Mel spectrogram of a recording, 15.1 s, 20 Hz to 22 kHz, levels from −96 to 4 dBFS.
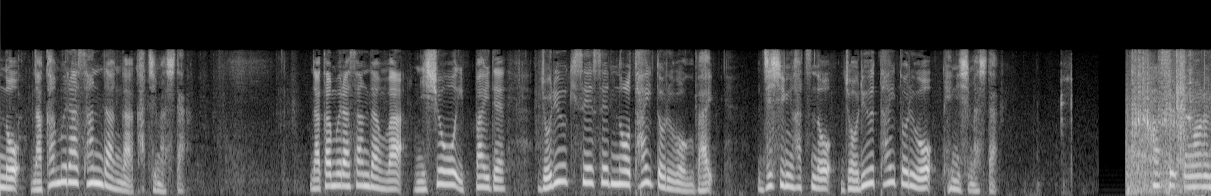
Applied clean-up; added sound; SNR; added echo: none; none; none; none.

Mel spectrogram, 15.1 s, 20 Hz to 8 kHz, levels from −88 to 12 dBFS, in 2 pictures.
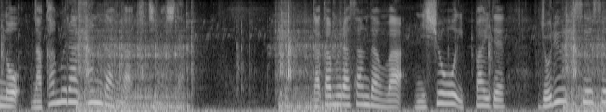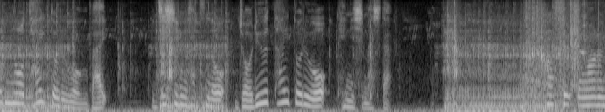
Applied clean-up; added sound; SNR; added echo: none; Engine; 3 dB; none.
